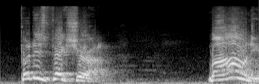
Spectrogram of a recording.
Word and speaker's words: Mahoney: John, is it Mooney? Is that his name? Could somebody pay attention? I got a picture of it. Is that how you pronounce his name? Put his picture up. Mahoney, right?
